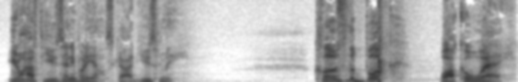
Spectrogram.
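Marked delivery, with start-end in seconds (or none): 0.1-1.9 fast, then soft and low; quiet prayer. Acted. Preacher voicing a believer pleading with God, fast soft prayer. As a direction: murmur it as a private plea.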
